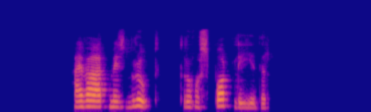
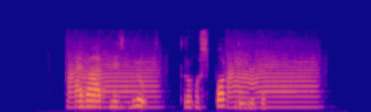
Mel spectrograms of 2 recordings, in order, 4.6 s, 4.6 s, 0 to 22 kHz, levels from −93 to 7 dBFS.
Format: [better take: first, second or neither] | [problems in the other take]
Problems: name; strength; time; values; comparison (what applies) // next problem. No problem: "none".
first | background sound (Trumpet); 6 dB below the speech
